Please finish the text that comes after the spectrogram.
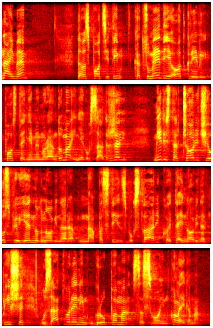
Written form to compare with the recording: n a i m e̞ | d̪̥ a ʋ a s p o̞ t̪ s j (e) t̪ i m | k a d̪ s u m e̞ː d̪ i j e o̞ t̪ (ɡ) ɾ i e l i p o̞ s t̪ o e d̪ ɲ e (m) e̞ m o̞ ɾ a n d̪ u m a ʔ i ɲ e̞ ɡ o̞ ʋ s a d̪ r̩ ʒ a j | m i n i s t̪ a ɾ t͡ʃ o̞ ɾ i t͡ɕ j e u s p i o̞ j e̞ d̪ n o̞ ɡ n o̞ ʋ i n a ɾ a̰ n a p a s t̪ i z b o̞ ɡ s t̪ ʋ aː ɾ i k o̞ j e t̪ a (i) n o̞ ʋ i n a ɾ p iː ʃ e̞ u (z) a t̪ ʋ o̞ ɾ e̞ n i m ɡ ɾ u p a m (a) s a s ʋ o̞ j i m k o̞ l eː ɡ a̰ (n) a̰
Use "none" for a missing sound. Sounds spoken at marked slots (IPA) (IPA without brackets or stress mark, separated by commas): e, k, m, j, z, a, m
